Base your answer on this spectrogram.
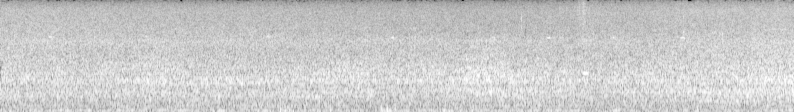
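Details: Steady broadband hiss like rustling leaves or distant rushing water fills the recording, with no clear bird or other animal call.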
